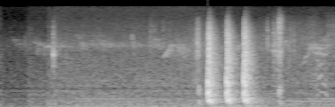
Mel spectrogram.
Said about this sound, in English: Eventually, he comes to a door and presses the buzzer. It doesn't work, and so he knocks instead.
